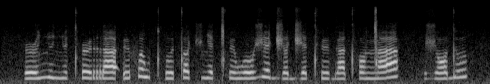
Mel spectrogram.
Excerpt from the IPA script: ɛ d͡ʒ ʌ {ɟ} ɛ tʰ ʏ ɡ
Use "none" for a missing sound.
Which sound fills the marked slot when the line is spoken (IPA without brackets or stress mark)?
d͡ʒ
